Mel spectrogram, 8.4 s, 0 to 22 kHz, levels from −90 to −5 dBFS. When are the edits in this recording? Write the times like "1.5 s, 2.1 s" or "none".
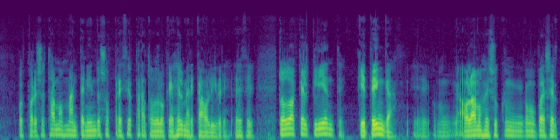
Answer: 4.1 s, 5.3 s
